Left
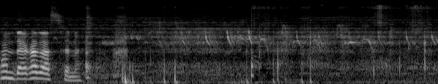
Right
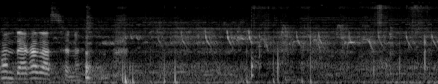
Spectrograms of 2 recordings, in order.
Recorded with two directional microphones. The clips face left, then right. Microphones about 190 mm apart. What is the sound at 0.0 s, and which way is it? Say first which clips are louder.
Speech: left 6 dB; 50° left (ahead or behind).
